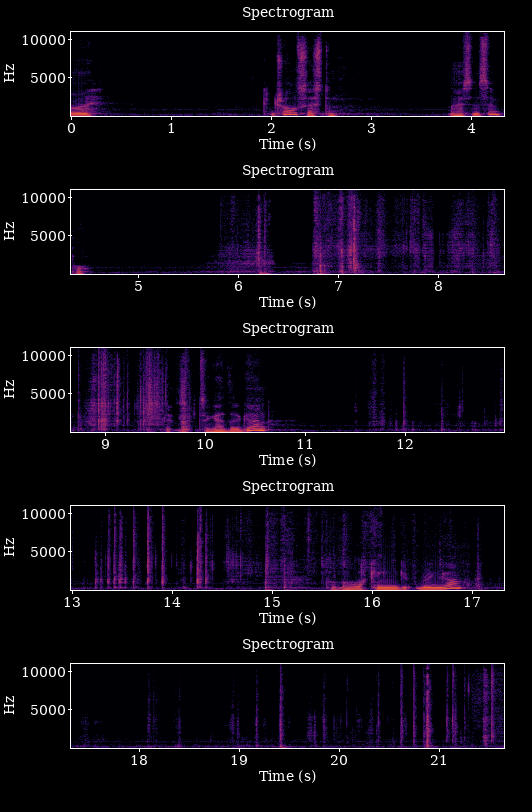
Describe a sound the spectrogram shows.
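Plastic toy parts click and rustle as hands fit them together.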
